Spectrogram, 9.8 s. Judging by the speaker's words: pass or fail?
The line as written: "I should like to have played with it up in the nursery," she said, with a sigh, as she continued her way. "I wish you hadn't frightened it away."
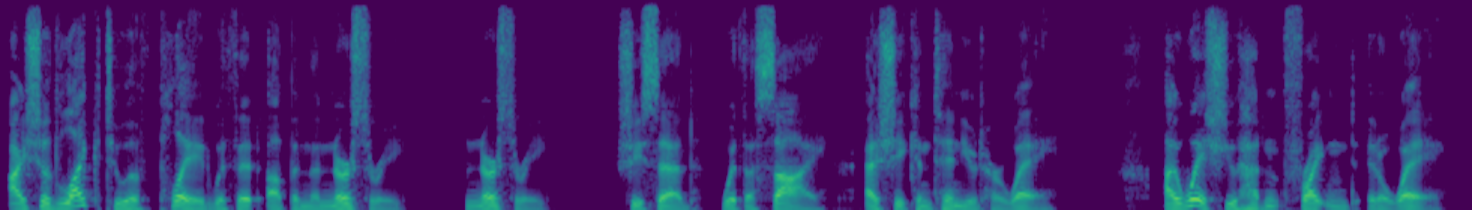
fail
